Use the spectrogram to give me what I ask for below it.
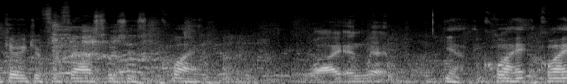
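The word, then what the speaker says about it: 快: Kuai. Kuai.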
